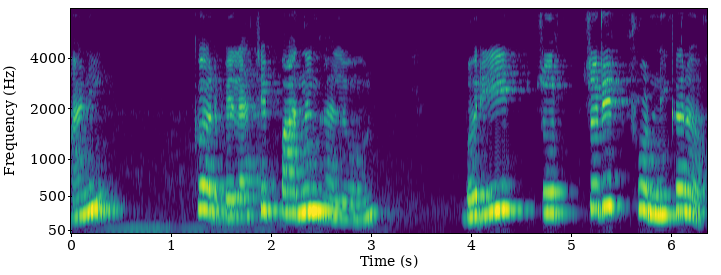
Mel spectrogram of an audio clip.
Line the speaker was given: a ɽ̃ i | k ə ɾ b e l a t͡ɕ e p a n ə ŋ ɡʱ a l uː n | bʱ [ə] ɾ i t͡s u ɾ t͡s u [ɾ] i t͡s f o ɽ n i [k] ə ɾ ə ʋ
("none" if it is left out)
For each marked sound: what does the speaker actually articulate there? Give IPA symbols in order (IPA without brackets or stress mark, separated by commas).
ə, ɾ, k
